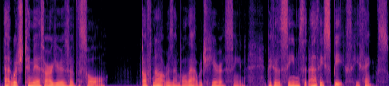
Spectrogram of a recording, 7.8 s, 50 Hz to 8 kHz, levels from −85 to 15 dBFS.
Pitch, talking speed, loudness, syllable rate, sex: 130 Hz, 185 wpm, -19 LUFS, 4.6 syllables/s, male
